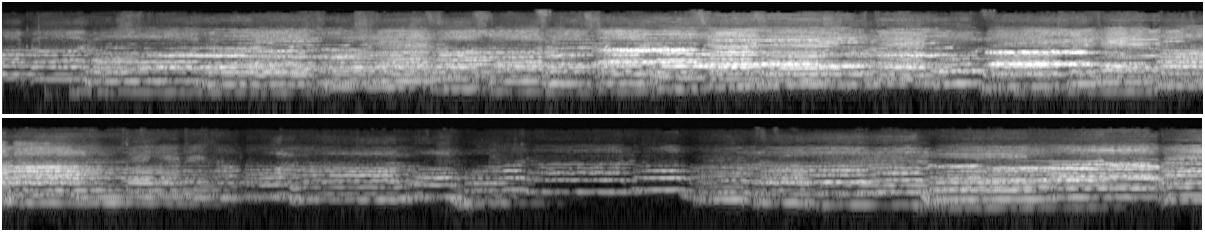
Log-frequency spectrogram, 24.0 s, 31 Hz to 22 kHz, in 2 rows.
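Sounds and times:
mixed choir singing: 0.0s - 24.0s.

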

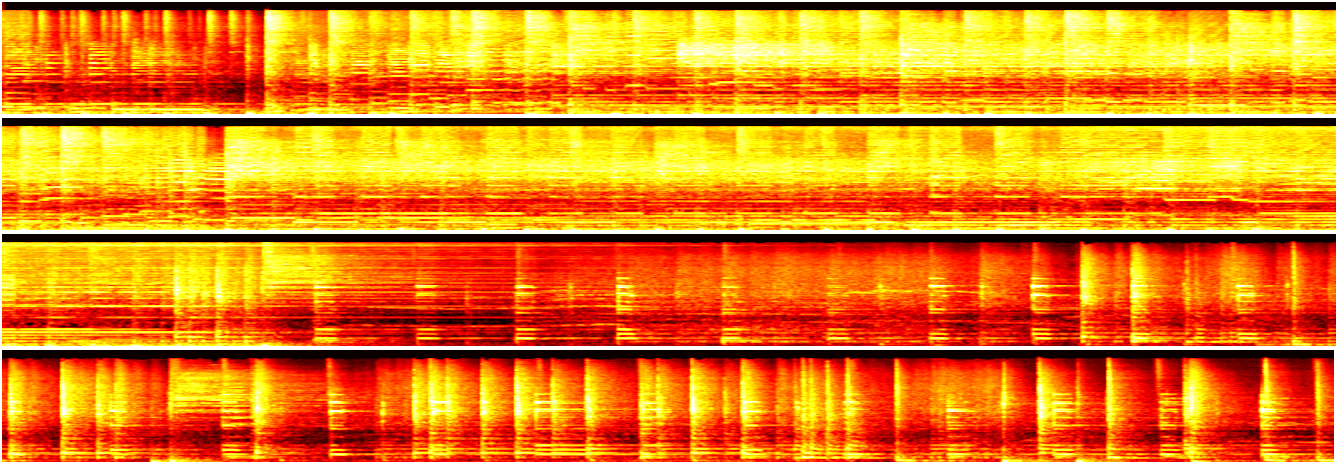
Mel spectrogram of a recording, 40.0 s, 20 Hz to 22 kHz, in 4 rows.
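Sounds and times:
held keyboard or guitar notes: 0.0s - 40.0s
rock band playing: 0.0s - 40.0s.

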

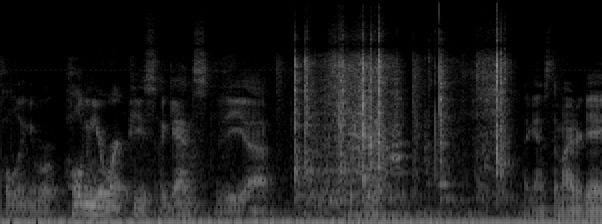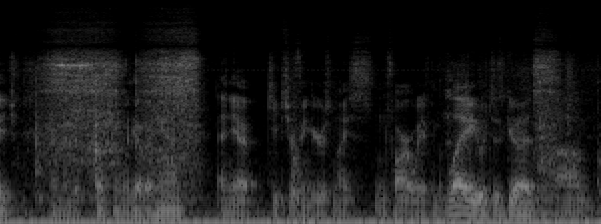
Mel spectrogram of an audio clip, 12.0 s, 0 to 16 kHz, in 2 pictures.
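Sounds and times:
metal clatter on saw table: 3.0s - 5.1s.

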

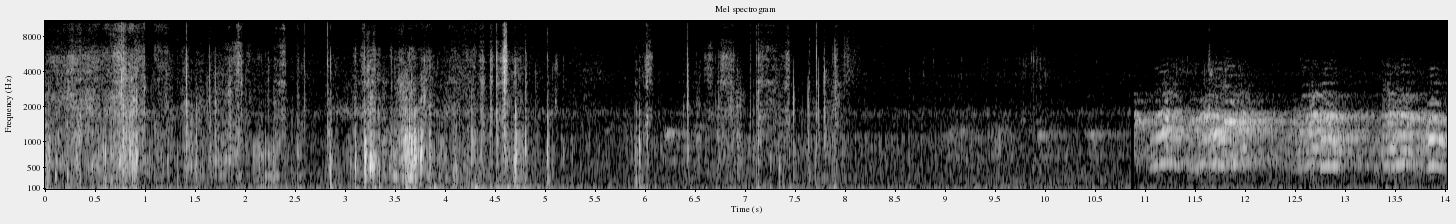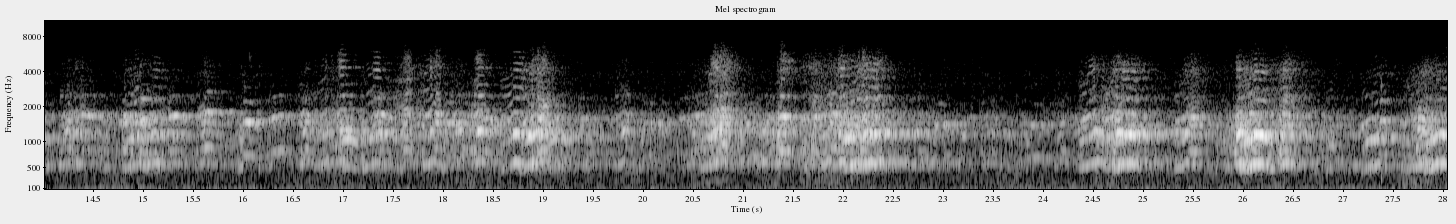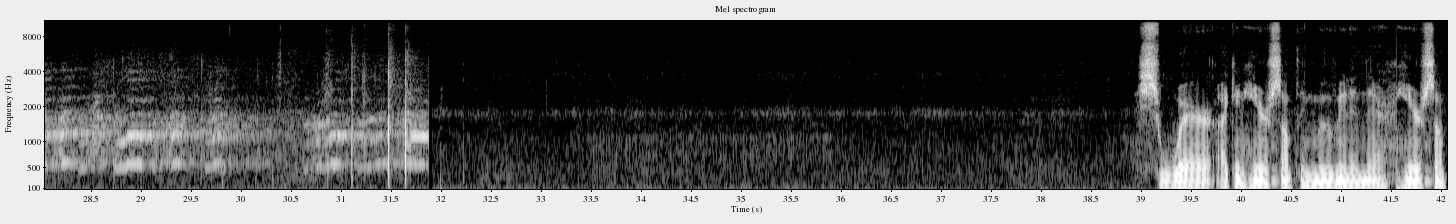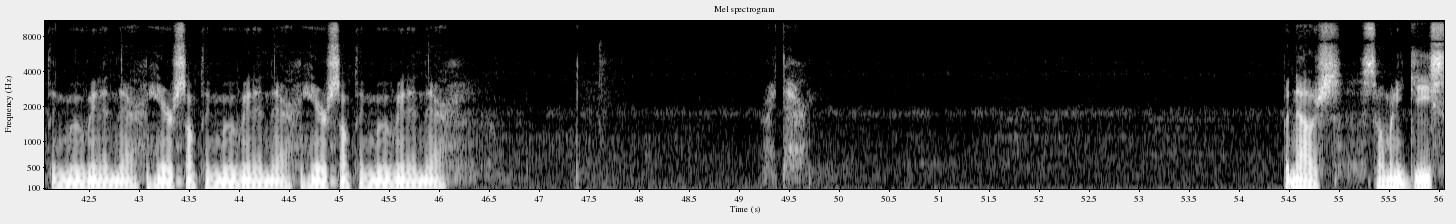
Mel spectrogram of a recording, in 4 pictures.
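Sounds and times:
geese honking: 9.0s - 31.9s.

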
